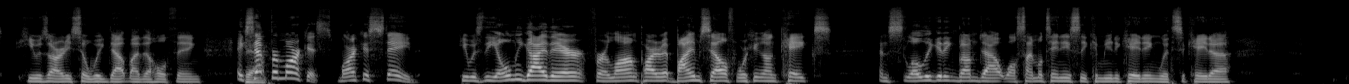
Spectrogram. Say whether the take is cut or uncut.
uncut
